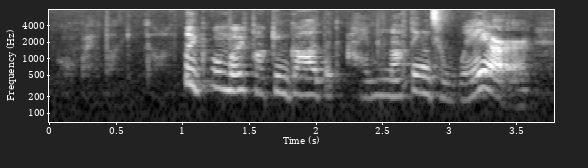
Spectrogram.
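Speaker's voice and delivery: play-acted, frantic outburst of panic. Retelling a broken skirt before an audition, retelling own panic. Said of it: "I'm, like, shaking".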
